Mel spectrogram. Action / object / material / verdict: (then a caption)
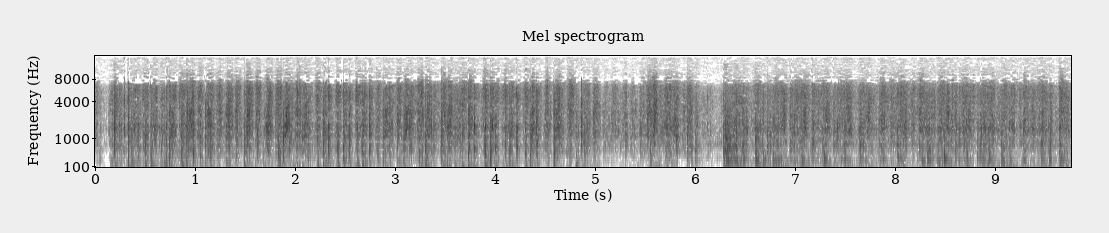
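tap / small printed cardboard box / cardboard / none. Fingertips of both hands rapidly tap and scratch the front of a small printed cardboard Hanuta snack box, first held and then lying on a table. The sound is a dense, fast stream of short, dry clicks and rasping scratches with almost no ring. It is briefly interrupted by a quieter gap around six seconds.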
